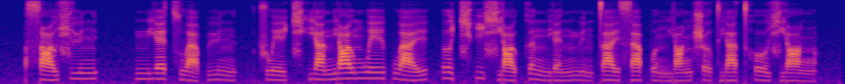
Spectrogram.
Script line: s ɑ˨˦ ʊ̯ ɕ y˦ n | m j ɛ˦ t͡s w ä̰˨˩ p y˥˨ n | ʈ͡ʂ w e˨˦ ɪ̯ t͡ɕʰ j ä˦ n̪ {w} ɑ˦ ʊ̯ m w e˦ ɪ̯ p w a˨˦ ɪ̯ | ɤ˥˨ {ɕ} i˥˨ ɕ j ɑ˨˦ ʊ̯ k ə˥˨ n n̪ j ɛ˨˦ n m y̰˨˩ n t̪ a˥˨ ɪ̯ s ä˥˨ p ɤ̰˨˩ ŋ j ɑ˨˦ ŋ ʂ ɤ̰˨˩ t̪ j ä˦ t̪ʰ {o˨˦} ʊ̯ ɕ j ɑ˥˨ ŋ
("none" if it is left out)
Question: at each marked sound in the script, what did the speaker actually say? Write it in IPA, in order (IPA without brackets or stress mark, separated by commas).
j, t͡ɕʰ, o˥˨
